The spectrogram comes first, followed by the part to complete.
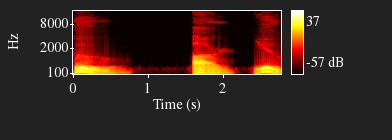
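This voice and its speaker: In a put-on character voice, the speaker drawls at a low pitch. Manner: lazy, drawling.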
